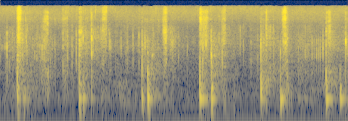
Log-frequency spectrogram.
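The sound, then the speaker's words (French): Footsteps of a man walking: a steady series of dull, thudding steps of moderate loudness, fairly evenly spaced, with no talking. “Je vais me lever. Faut que je marche un peu. Il se lève et marche.”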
